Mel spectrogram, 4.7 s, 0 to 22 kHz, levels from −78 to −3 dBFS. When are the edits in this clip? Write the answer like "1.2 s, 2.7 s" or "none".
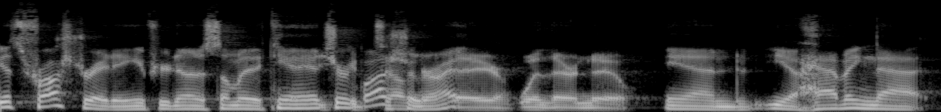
3.2 s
